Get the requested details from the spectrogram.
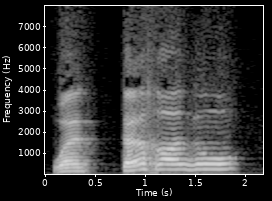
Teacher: Wattakhadhu kha di hujung kerongkong, zu di hujung lidah. Wattakhadhu samarkan mi bukan min.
